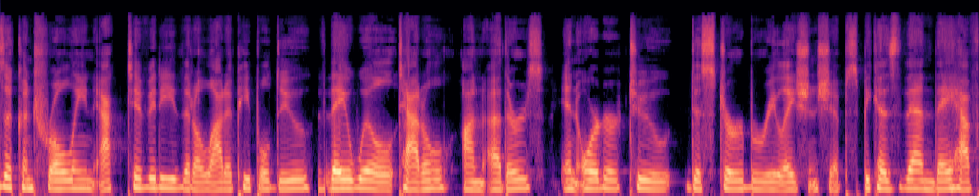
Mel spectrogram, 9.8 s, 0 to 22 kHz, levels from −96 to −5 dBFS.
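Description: Right after "lot of people do", from about 3.18 to 3.32 s, there's a case of frames out of order: two neighbouring 64 ms chunks play swapped, giving a brief garbled flutter before "will tattle on others". Nothing goes missing; the chunks are just reordered.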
